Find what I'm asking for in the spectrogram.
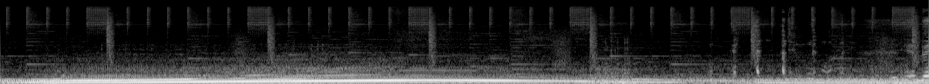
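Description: Custom 2009 Nissan Maxima with a 3.7 liter engine accelerating hard, a loud close engine note climbing and then easing off, with faint voices underneath.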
